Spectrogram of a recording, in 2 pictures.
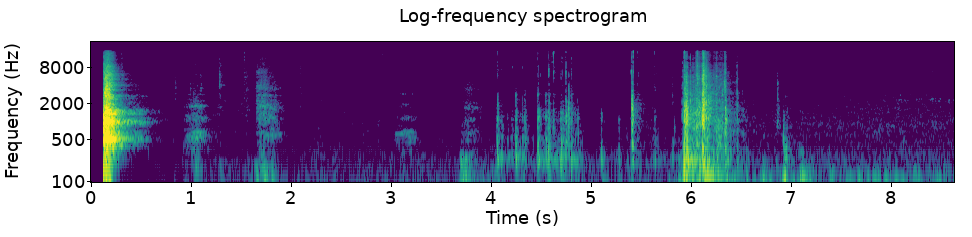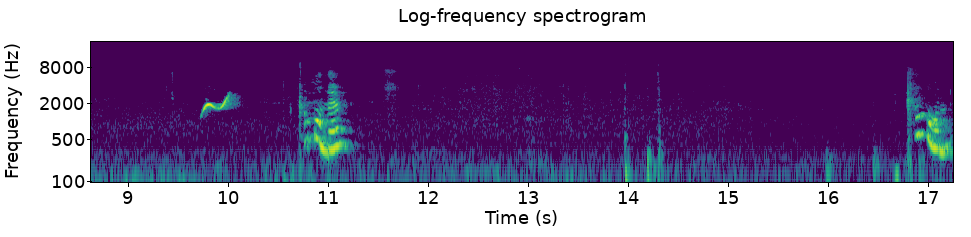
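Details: Pixie, a Boxer dog frightened by a balloon, gives short high wavering whines that rise and fall, with a loud thump at the start and scattered knocks and clatter in between.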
